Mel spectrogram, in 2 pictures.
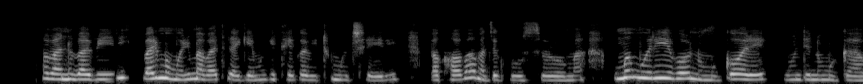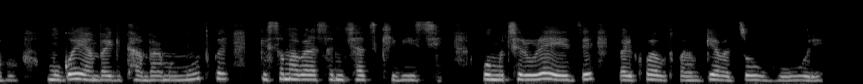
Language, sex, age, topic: Rundi, female, 18-24, agriculture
